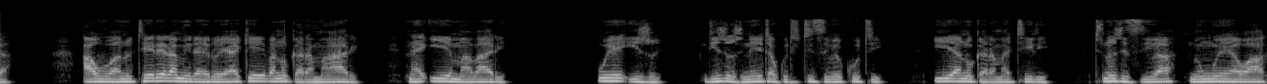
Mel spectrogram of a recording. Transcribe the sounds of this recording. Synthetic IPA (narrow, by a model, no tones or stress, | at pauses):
aʋo̞ʋano̞tʰe̞ːɾe̞ɾamiɾaiɾo̞jake̞ʋano̞ɡʱaɾamaːɾi | naʔije̞maʋaːɾi | uje̞ʔiʐo | ndiʐo̞ʐino̞it̬ak̬ut̬itiziʋe̞kuːtiː | je̞ano̞ɡʱaɾamatʰiːɾi | tʰino̞ʐiziʋano̞mwe̞jawaːka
